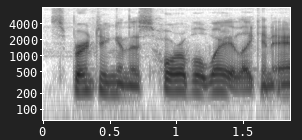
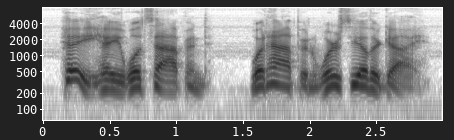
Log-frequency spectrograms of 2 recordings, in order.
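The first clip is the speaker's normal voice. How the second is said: mock hard, loud, urgent alarmed yell; 3 semitones higher than usual. Retelling a frantic ride, imitating own past shouting. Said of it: "So I start yelling like".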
